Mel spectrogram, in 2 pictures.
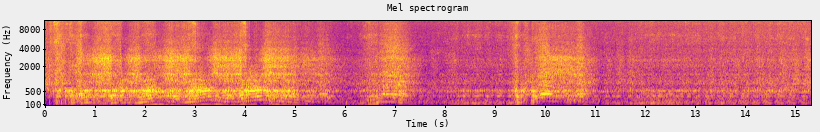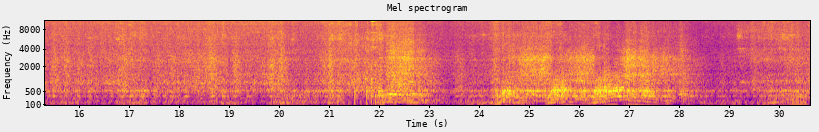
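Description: Chevrolet Corsa 2.0 eight-valve engine idling and being revved in a series of blips, with a long rise and fall near the start and again near the end. The engine turns freely and runs without any abnormal noise, which points the earlier seizure at the worn-out gearbox rather than the engine.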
